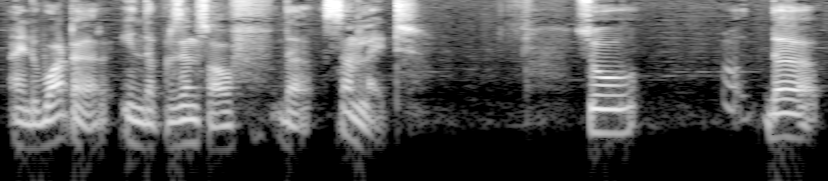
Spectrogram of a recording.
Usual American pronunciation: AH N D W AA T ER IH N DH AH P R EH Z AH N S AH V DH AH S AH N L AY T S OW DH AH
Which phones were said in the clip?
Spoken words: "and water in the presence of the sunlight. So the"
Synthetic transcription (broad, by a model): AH N D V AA T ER IH N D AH P R EH Z AH N S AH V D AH S AH N L AY T S OW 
